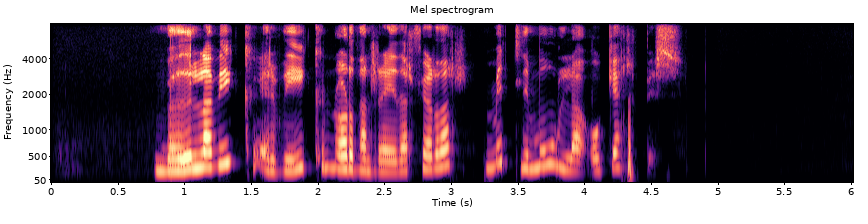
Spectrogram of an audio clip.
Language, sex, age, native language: Icelandic, female, 30-39, Icelandic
